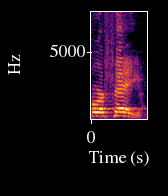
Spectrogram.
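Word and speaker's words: Barfée: It's pronounced Barfee.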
